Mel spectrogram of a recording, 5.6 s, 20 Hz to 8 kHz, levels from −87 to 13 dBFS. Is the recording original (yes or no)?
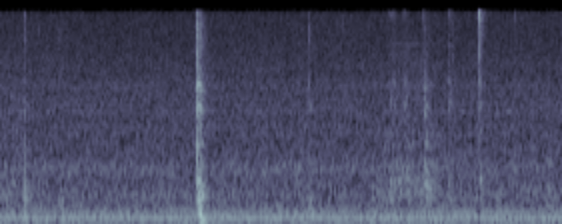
yes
